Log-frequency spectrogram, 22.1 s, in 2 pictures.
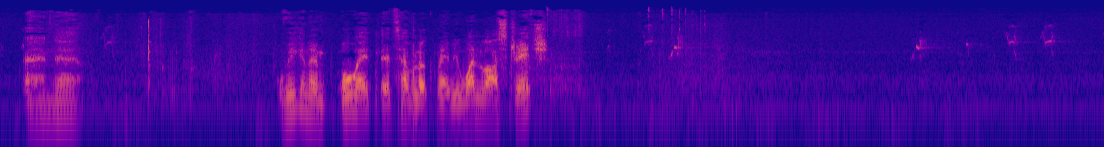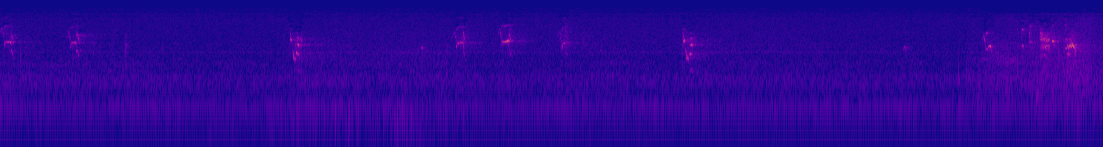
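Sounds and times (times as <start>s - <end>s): faint low hum: 0.0s - 22.0s
bird chirping: 1.0s - 1.3s, 6.0s - 7.0s, 9.1s - 12.1s, 13.9s - 14.3s, 15.2s - 17.0s, 17.8s - 18.2s, 20.0s - 22.0s.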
